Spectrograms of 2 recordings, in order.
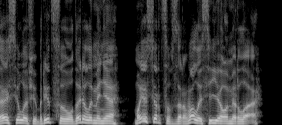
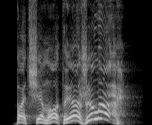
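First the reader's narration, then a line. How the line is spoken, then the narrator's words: Yelling. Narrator (Russian): заорал он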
